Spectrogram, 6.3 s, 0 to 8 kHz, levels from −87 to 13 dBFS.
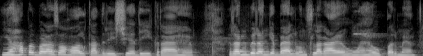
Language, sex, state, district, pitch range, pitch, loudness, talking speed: Hindi, female, Jharkhand, Garhwa, 200-230 Hz, 210 Hz, -16 LUFS, 160 wpm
